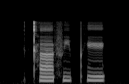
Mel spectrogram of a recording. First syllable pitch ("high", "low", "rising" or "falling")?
low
